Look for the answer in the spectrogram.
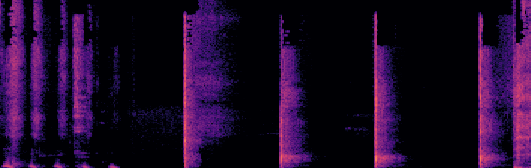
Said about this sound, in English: Slow clap.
